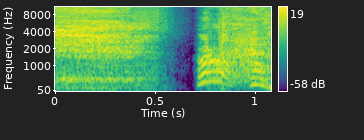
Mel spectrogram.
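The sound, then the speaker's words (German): A single loud sneeze bursts out as a breathy rush of noise, then a brief silence and a short voiced groan-like sound. “Oh, jetzt musste ich niesen, das tut mir ja leid.”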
